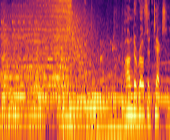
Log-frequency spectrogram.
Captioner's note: graphics whooshing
